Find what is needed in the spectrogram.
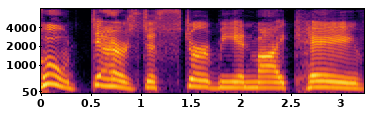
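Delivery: low, growly storybook dragon voice, "cave" stretched out. Reading a story aloud, voice the dragon's line in a growling dragon voice. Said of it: "The dragon growled".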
